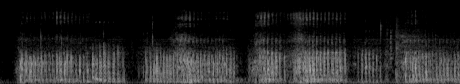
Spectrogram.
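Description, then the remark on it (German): A cat purrs very loudly, a deep rattling, motor-like rumble rising and falling in about five long surges with brief pauses between, no voices present. “Ich glaube, deine Katze hat einen Rasenmäher verschluckt.”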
